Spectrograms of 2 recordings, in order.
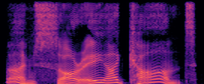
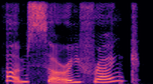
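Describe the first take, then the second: First: Lightly voiced sergeant, mildly apologetic; a hint of a soldier's excuse; soldier refusing. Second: Put-on high, meek young woman's voice; high-voiced, contrite sweetheart; apologetic girl. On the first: Troy refuses Fanny, voiced. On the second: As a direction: apologise meekly, pitched way up. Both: A narrator's reading.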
